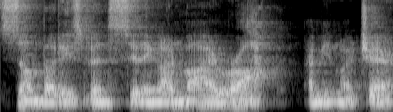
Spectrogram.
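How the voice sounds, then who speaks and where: Putting on a character voice, a man growls in a gruff, raspy, high-pitched tone at a moderate pace, with a slight echo. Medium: read story.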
